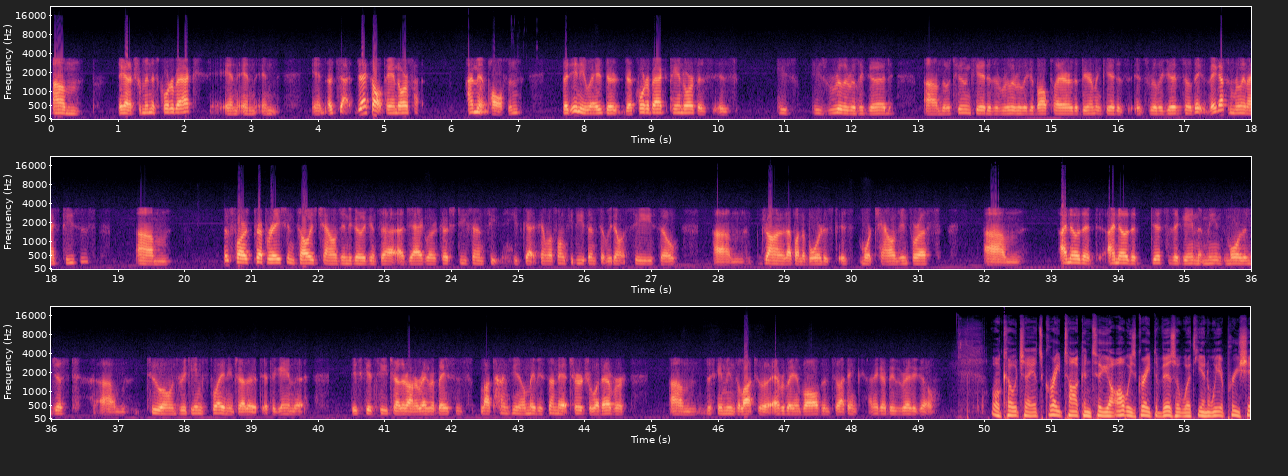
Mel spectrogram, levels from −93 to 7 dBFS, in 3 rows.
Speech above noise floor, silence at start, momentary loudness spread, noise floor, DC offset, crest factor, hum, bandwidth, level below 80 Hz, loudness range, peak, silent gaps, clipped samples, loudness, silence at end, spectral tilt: 41 dB; 0 s; 13 LU; -56 dBFS; under 0.1%; 16 dB; none; 13 kHz; -50 dBFS; 5 LU; 0 dBFS; none; under 0.1%; -15 LUFS; 0 s; -6.5 dB/octave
